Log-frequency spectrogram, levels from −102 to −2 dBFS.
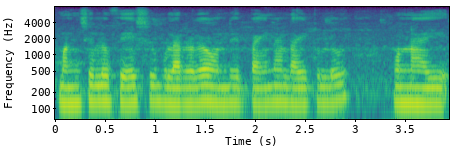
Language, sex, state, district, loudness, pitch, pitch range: Telugu, male, Telangana, Hyderabad, -19 LUFS, 130 Hz, 125-135 Hz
